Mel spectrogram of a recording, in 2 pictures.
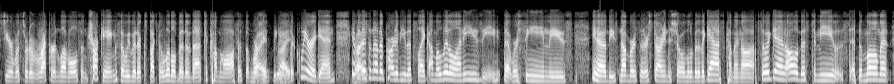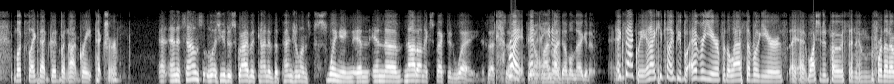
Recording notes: Calls in to talk about the bigger world.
